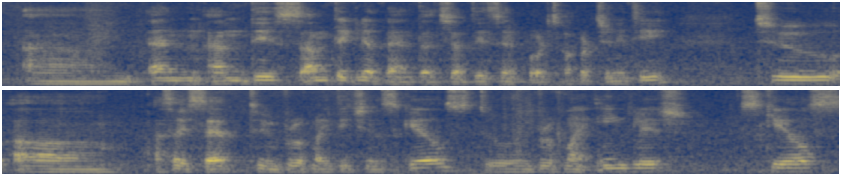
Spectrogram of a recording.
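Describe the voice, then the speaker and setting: The speaker talks at a fairly slow pace with a Spanish accent and a monotone, flat intonation. There is noticeable background noise and audible room echo. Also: man, fairly low pitch for a man. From Venezuela. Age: 30s. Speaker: visiting English professor, scholarship holder. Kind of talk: interview. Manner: halting, with frequent fillers and restarts.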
